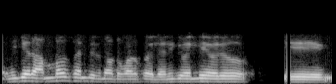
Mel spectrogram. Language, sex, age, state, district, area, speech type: Malayalam, male, 45-60, Kerala, Kottayam, rural, conversation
